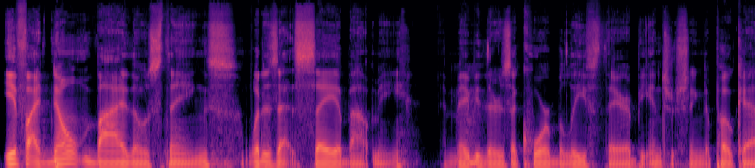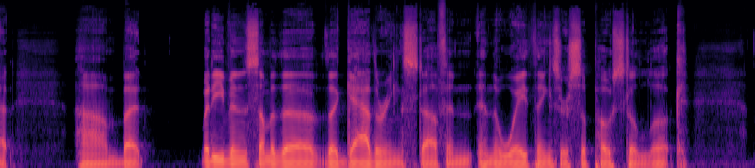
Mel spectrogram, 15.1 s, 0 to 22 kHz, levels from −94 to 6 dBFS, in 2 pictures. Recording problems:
none

